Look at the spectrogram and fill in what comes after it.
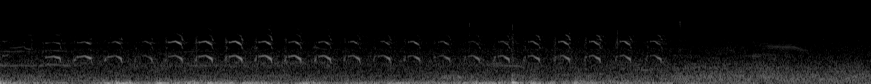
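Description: A bird calling a fast run of about two dozen short, arched notes, some four a second, stopping near the end and followed by one faint downward-slurred call. Wind rumbles underneath.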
